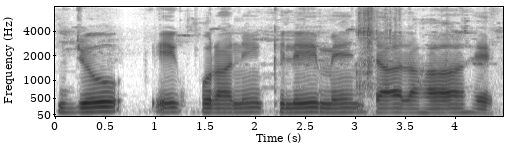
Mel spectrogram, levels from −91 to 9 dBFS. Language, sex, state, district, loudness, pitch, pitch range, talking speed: Hindi, male, Madhya Pradesh, Bhopal, -15 LUFS, 115 Hz, 110-120 Hz, 105 wpm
